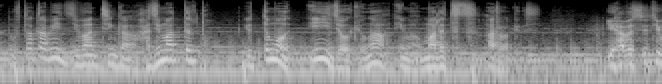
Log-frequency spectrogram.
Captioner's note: speaking Japanese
